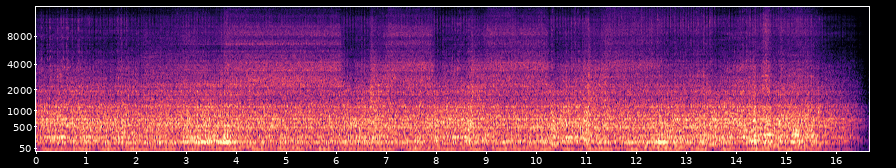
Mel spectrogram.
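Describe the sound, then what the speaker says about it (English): A drill press boring a hole all the way through acrylic for a nightlight, a steady loud continuous motor whine and grinding that holds unbroken for the whole stretch, close by. "now I'm going to drill the other hole all the way through"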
